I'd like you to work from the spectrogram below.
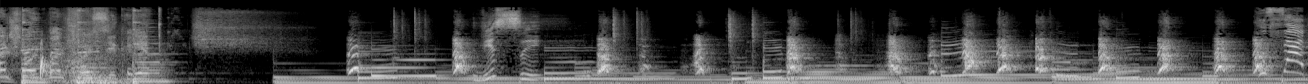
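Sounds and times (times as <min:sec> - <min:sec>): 
speech: 0:00.0 - 0:02.1, 0:04.7 - 0:07.2
dog barking in sharp yaps: 0:03.5 - 0:03.7, 0:04.5 - 0:04.8, 0:06.0 - 0:07.2, 0:07.8 - 0:12.9
steady sustained musical tone: 0:04.0 - 0:12.6.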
